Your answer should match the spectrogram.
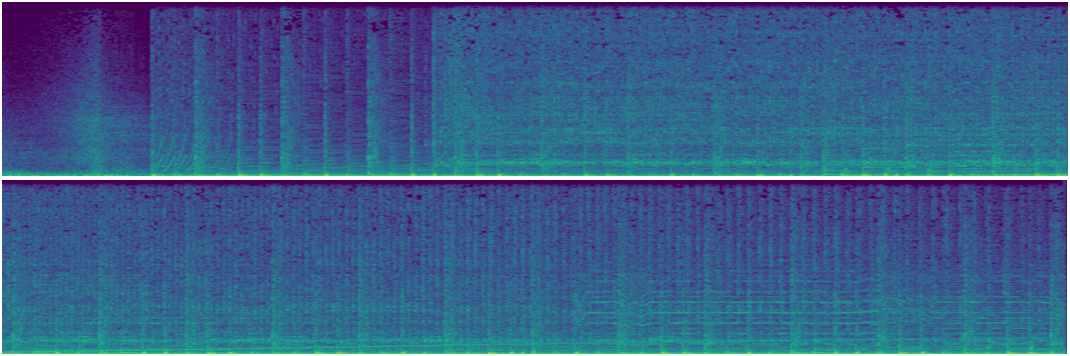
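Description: A prize wheel spinning to draw names at random for fan club prizes: a loud, steady, rapid mechanical rattle and whirr with a tone that climbs smoothly in pitch through the second half, with no voices.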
